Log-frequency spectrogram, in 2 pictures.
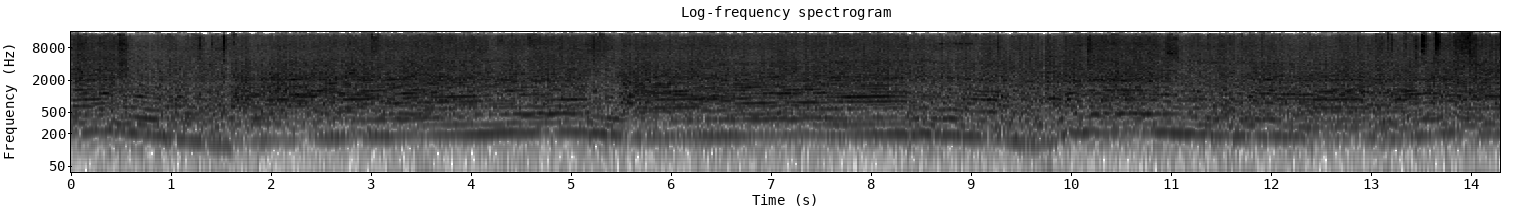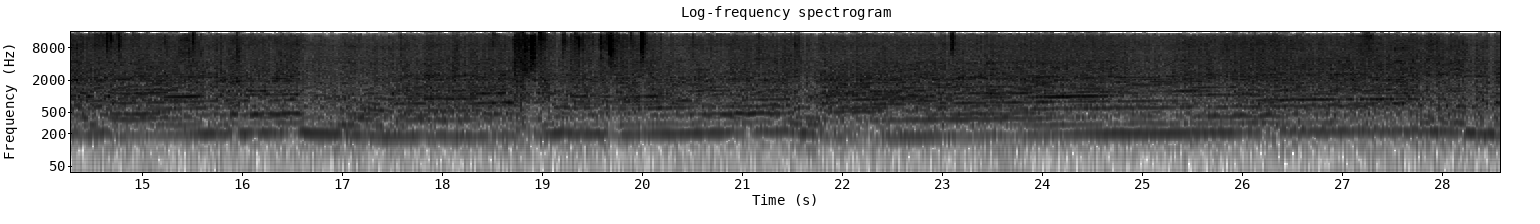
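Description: Rally car's engine running hard at high revs, heard from inside the cabin, its pitch dipping briefly and climbing back again several times. A few sharp clicks come about two-thirds of the way through.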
